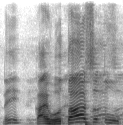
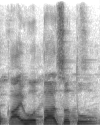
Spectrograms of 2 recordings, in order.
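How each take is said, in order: First: Louder, emphatic marveling with stress on होता; loud, delighted father exclaiming; louder exclamation. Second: Slow, drawn-out marveling; slow, amazed father praising the son; slow wondering. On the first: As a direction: push होता out with force. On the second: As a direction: stretch each word out in admiration. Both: Shown as a demonstration. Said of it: "आहे की नाही?".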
